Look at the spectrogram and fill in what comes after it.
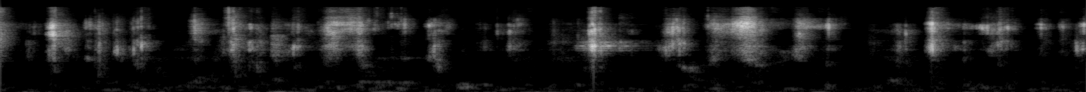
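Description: Close-miked wet chewing and lip-smacking, a dense run of short clicky mouth sounds from a mouthful of curry. Near the end, fingers squish through rice and curry on the plate.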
